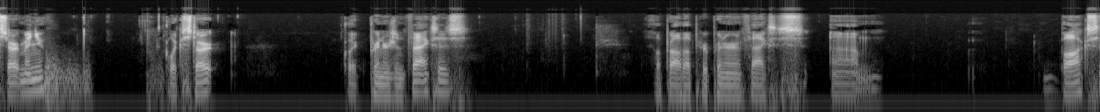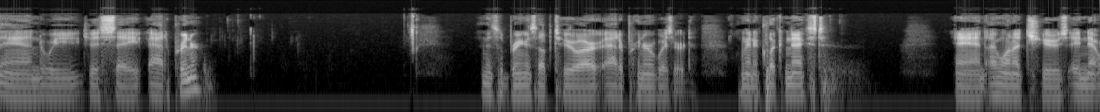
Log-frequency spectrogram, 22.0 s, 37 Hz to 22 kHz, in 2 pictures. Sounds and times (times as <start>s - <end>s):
Speech: 0.0s - 0.9s, 1.5s - 2.3s, 3.4s - 4.8s, 6.5s - 8.9s, 10.4s - 13.2s, 15.1s - 19.4s, 20.5s - 22.0s.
